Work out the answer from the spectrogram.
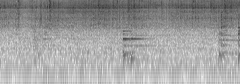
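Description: Chicken strips sizzling in a nonstick frying pan while a spatula scoops them out into a metal bowl. A few held notes of background music come in about two and a half seconds in and again near the end.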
